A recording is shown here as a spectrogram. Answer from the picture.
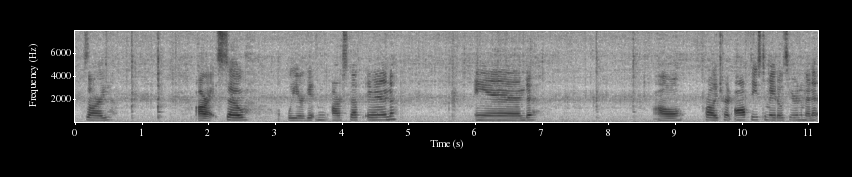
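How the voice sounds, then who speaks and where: Speaking with a Southern US accent, a woman at a medium pitch talks at a fairly slow pace in a monotone, flat intonation with long, frequent pauses. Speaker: cooking vlogger. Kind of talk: cooking tutorial. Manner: casual, chatty.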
